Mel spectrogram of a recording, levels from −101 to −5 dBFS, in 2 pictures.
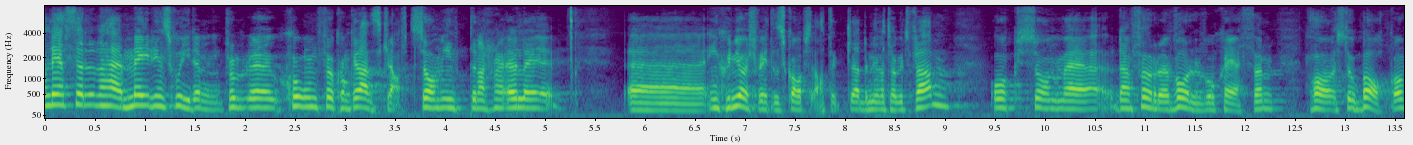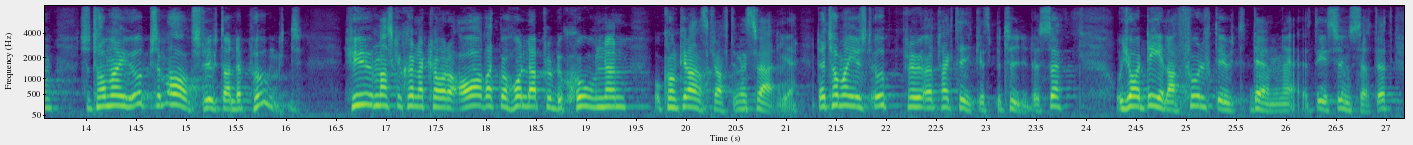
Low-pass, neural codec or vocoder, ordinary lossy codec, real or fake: none; codec, 16 kHz, 4 kbps, FreqCodec, larger model; none; fake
